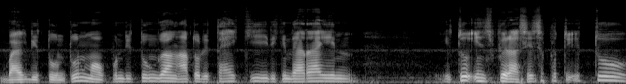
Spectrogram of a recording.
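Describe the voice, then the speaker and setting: Using an ordinary speaking voice, a man talks at a moderate pace with fairly high pitch and ordinary pitch variation. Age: 60s. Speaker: health exercise practitioner vlogger. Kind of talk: personal testimony monologue. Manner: rambling, repetitive.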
